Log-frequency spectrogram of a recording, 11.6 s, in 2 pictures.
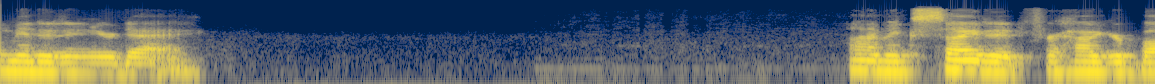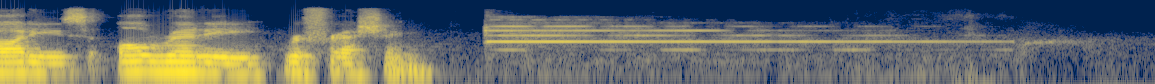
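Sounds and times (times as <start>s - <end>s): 
speech: 0.0s - 1.1s, 4.2s - 8.4s
meditation timer bell: 8.2s - 11.0s.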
